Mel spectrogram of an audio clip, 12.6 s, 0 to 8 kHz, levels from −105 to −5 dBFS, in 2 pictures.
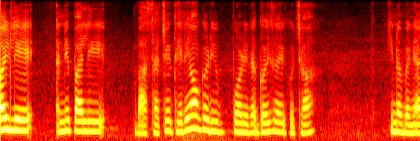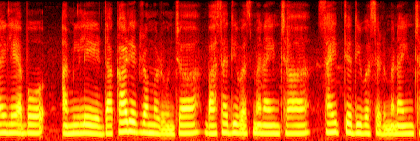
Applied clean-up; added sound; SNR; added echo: none; none; none; none.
